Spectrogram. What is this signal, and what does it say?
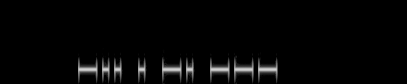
Morse code, heard as a keyed tone, about 20 wpm, 700 Hz. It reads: DENO
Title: Build A Word - 2 Letters At A Time - 8-Letter Words - 20wpm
